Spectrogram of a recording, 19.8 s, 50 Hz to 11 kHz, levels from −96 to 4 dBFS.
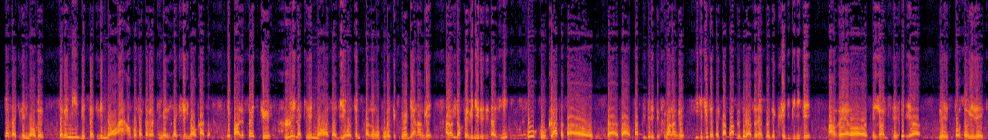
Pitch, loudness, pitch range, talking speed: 135 Hz, -19 LUFS, 120-200 Hz, 230 wpm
